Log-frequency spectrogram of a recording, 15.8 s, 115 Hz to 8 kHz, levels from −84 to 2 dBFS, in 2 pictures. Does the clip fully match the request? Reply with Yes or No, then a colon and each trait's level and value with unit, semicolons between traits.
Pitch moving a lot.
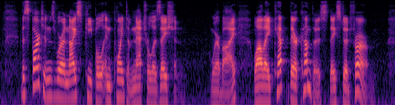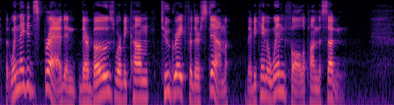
Yes: wide, 7.5 semitones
